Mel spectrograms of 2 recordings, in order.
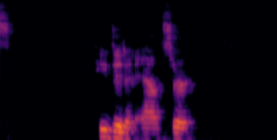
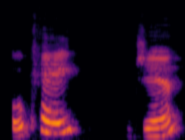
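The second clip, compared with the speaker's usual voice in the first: put-on high, louder asking boy; little boy; 7 semitones higher, 5 dB louder, slower than usual. A narrator's reading. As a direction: ask your friend. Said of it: "asked Paul".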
